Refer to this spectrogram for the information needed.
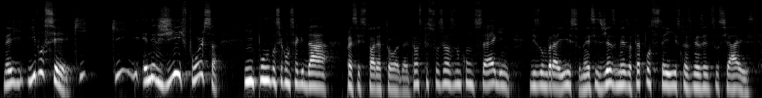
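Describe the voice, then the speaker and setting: A man's voice: a little high, a little fast, mellow. A man from Brazil in his forties, a career mentor explaining his views earnestly in a podcast interview and telling anecdotes. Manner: earnest, explanatory, tells anecdotes with quoted dialogue.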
